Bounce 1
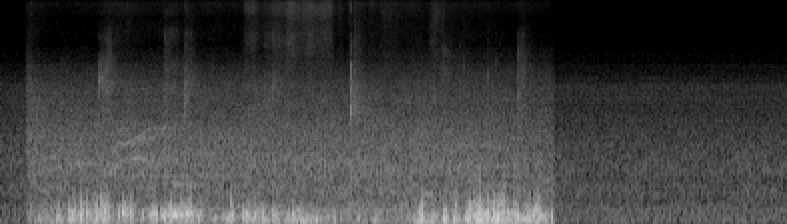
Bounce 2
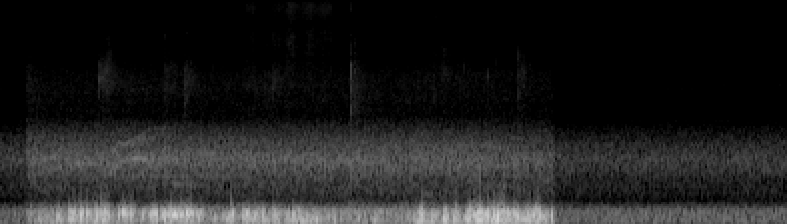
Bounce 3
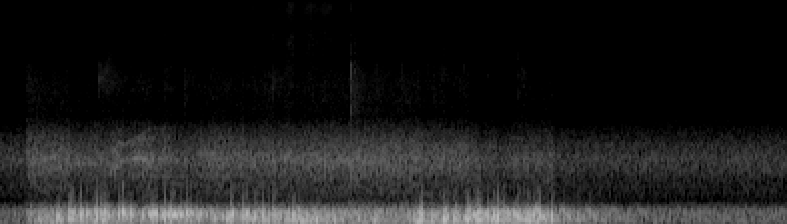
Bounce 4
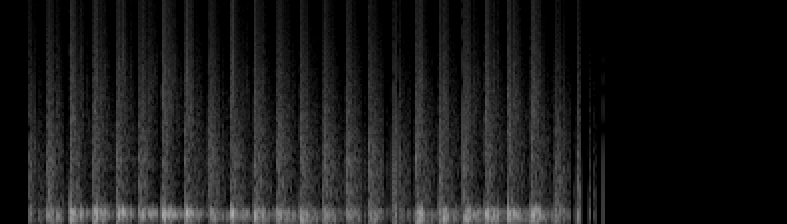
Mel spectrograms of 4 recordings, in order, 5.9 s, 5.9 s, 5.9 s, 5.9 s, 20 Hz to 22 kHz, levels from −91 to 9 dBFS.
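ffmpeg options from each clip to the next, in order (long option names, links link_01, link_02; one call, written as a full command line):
ffmpeg -i in.wav -af "firequalizer=gain_entry='entry(160,0);entry(240,3);entry(440,-26);entry(1200,-6);entry(2600,-30);entry(5500,-17)':delay=0.05:min_phase=1" out.wav
ffmpeg -i in.wav -filter_complex "[0:a]acompressor=threshold=-20dB:ratio=6,asplit=2[link_01][link_02];[link_02]aecho=0:1:190|380|570|760|950:0.237|0.126|0.0666|0.0353|0.0187[link_03];[link_01][link_03]amix=inputs=2:normalize=0,volume=-1.5dB" out.wav
ffmpeg -i in.wav -af "bandpass=frequency=460:width_type=q:width=0.75:csg=0,acrusher=bits=6:mix=0:aa=0.000001,aeval=exprs='val(0)*pow(10,-27*if(lt(mod(5.8*n/s,1),2*abs(5.8)/1000),1-mod(5.8*n/s,1)/(2*abs(5.8)/1000),(mod(5.8*n/s,1)-2*abs(5.8)/1000)/(1-2*abs(5.8)/1000))/20)':channel_layout=same,volume=2dB" out.wav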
